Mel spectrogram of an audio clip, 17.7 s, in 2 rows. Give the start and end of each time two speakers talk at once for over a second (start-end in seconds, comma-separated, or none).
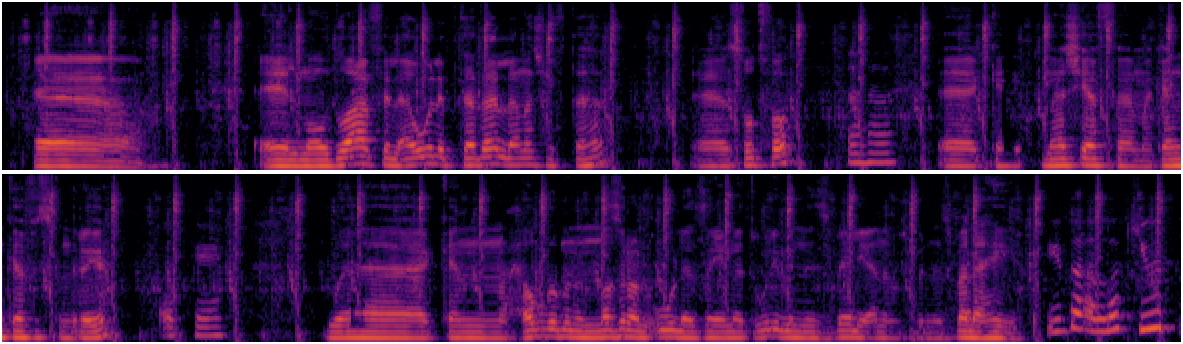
none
